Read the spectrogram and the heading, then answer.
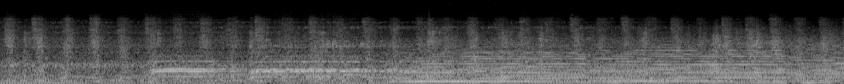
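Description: A passing train rolls along with steady rhythmic clatter of wheels on track, while loud sustained whistle tones sound over it, with no one speaking.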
